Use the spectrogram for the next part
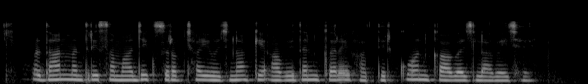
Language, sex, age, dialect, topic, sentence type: Maithili, female, 18-24, Angika, banking, question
